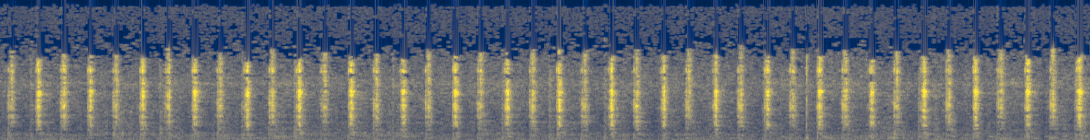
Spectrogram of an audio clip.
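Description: Countdown timer sound effect: a steady run of sharp clock-like ticks, about four a second, counting down the time left to guess.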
